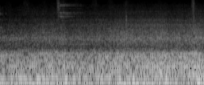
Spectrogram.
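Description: Honda Vario automatic scooter riding along at road speed: steady engine and road noise mixed with wind rush on the microphone.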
